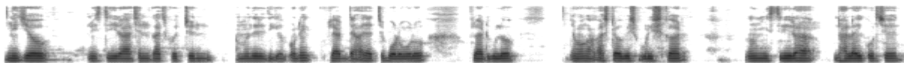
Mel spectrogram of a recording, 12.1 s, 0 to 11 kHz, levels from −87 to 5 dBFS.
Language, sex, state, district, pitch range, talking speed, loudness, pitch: Bengali, male, West Bengal, North 24 Parganas, 125-130 Hz, 115 wpm, -17 LUFS, 125 Hz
